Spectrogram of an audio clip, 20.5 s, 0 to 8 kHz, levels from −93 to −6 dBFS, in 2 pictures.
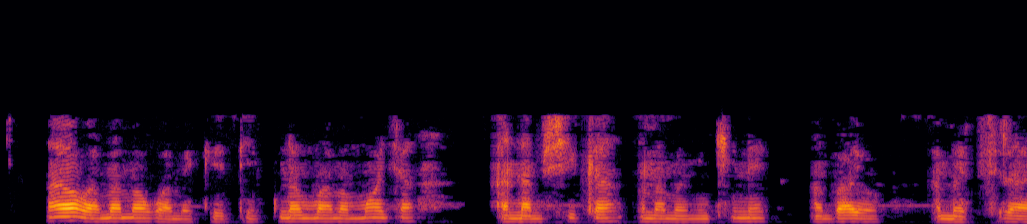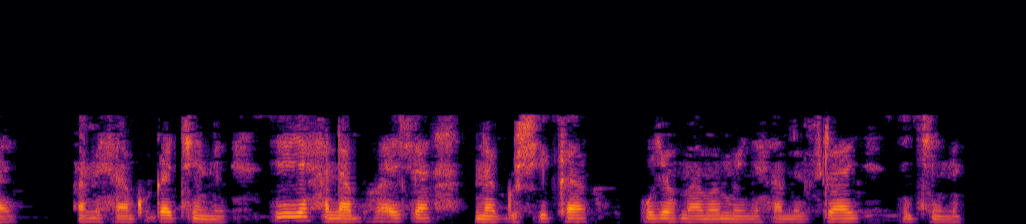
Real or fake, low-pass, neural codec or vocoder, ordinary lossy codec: real; 7.2 kHz; none; AAC, 16 kbps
